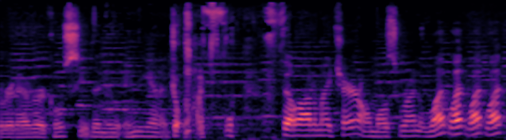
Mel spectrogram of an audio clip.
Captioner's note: makes startled sound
